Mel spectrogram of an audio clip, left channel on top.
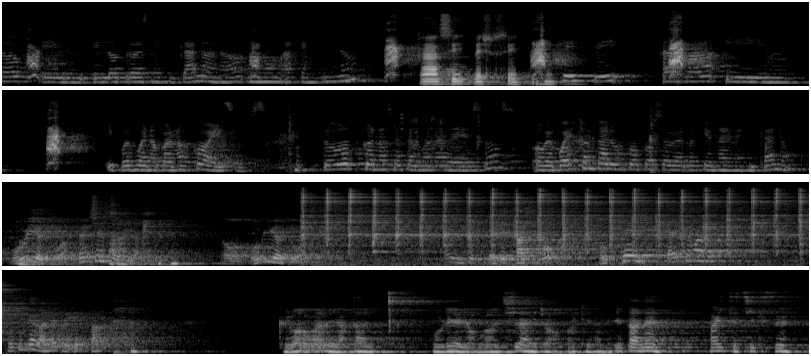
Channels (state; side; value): different; both; correlation 0.00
